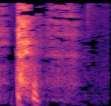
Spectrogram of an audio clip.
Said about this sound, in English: I'm trying to figure out how to cough not to make too much noise here.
